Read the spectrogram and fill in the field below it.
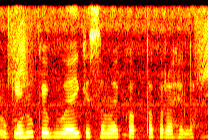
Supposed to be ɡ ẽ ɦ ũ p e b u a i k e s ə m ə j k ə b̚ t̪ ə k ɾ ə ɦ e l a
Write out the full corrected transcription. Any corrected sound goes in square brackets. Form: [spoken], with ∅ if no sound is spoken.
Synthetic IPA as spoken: ɡ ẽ ɦ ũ [k] e b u a i k e s ə m ə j k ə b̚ t̪ ə k ɾ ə ɦ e l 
